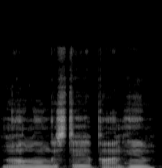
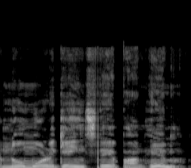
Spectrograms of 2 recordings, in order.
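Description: First: Low, soft skim of a verse; muttered to self. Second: Slow, emphatic scripture reading; scripture read aloud. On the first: Preacher hunting for his closing scripture, muttering to himself. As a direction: read it under your breath while searching. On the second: Preacher reading Isaiah to his listeners, proclaiming it slowly. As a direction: proclaim the verse to the congregation, drawn out. Reads the found verse out. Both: Real, not acted.

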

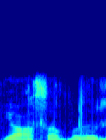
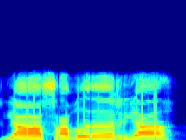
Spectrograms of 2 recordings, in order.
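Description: First: Much softer exasperated mutter; under the breath, begging for patience. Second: Louder exasperated cry; exasperated outburst. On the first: Gamer fed up with teasing players, muttering. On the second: Gamer fed up with teasing players, loud outburst. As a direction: let the frustration burst out. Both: Real, not acted.

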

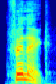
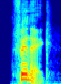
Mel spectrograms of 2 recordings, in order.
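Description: First: Name called out high and loud from behind; calling out. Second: Name said high and louder, trying to cut in; urgent plea. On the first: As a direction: shout the name across the room, high and loud. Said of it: "Beckett called from behind me". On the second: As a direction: break in with the name, high and pressing. Father pleading, about to explain. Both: A narrator's reading.

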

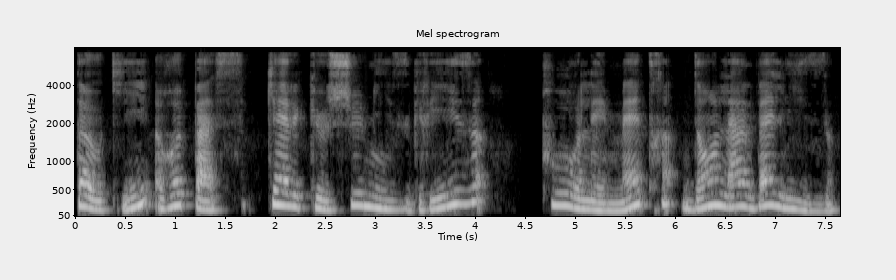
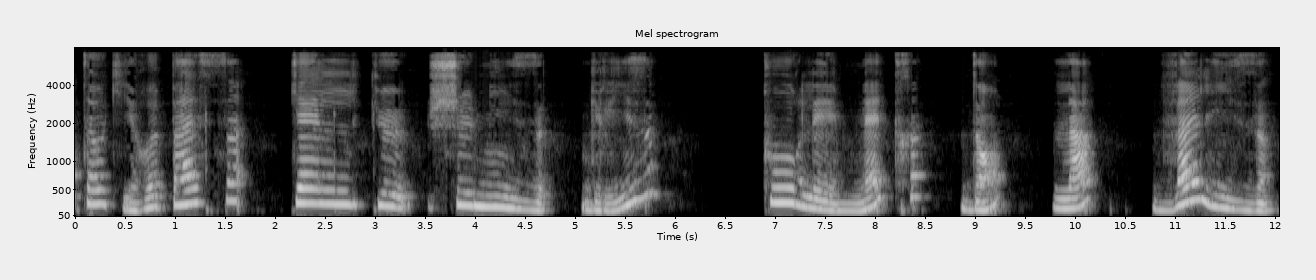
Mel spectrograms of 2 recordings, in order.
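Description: First: The whole sentence read smoothly but slowly; slow fluent reread. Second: Very slow read-aloud, word by word with pauses; slow syllable reading. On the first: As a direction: reread it in one slow flowing line. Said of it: "je te relis cette phrase". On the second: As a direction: read it out slowly for a beginner. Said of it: "Donc, je reprends". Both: Shown as a demonstration.

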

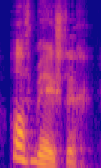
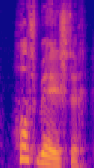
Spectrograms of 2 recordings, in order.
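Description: First: Hofmeester! called louder and higher, falling at the end; impatient second hail, louder still; calling louder. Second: Loud first call of Hofmeester!, higher, falling at the end; first hail to the steward, loud; calling out with a foreign accent. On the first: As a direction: shout Hofmeester! out, more insistent this time. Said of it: "maar nu wat luider". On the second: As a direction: call Hofmeester! across the deck with a foreign lilt. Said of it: "riep hij met een tongval die duidelijk de vreemdeling verried". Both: A narrator's reading.

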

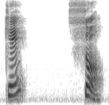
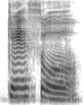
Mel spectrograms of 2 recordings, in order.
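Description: First: "Queso" in two firm, detached beats; long pause between que and so in "Queso"; separate syllables. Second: "queso" as one whole word, no gap; syllables joined. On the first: Teacher repeats for pupils, "Queso" syllable by syllable. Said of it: "La sílaba que y la sílaba so". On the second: Teacher shows syllables together, "queso" run into one word. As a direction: blend que and so into "queso". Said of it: "Y juntos dicen". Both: Shown as a demonstration.

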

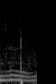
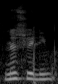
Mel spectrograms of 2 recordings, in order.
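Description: First: Much softer falling mumble; muttered to himself. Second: Said in the usual way. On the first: Real, not acted. Vlogger wondering aloud which song to sing, softly muttered. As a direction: drop it under your breath. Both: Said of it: "ben size bir şarkı söyleyeyim".

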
